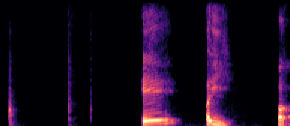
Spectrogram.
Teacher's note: बघा आपले जे संयुक्त स्वर आहेत ए आणि ऐ ए ऐ कंठ आणि ताळूचा याठिकाणी वापर होतोय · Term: कंठ तालव्य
